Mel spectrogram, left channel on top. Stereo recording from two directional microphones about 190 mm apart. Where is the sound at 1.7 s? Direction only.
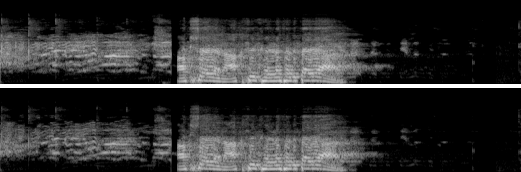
40° left (ahead or behind).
